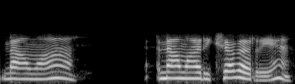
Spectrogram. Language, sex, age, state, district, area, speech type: Kannada, female, 60+, Karnataka, Belgaum, rural, conversation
